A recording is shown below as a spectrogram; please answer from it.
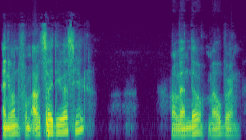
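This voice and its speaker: A man's voice: medium pitch, moderate pace, a little mellow, no room sound, lo-fi sound. Belgian-accented man giving a chatty webinar. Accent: Belgian (Flemish). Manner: chatty, engages audience, frequent fillers. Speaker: webinar presenter, company co-founder. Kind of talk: live online presentation.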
